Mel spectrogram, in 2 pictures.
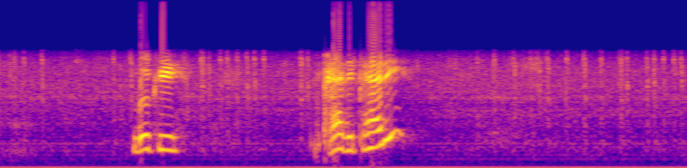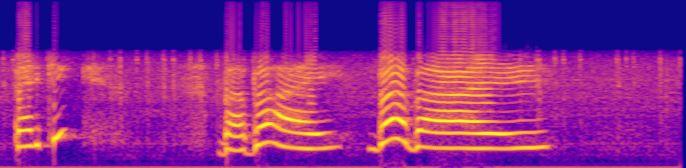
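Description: A baby babbles and squeals in short bursts close by.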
